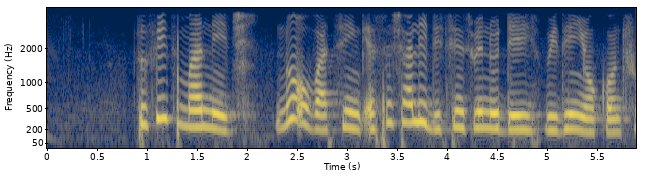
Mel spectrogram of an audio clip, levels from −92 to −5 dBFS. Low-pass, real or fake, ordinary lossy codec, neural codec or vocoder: 3.6 kHz; real; none; none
